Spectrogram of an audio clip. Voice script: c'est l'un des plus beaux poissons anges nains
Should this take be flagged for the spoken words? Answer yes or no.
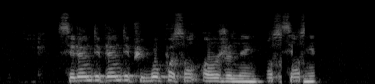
yes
